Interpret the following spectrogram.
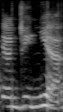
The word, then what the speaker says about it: engineer: examples we have engineer we have engineer that means it has three syllable words and the last syllable is near which means that near is the stressed syllable we are volunteer volunteer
